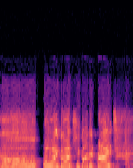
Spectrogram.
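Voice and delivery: very high, slow, squealing with delight; overjoyed squeal. Retold or imitated. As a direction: shriek it out in disbelieving joy.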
